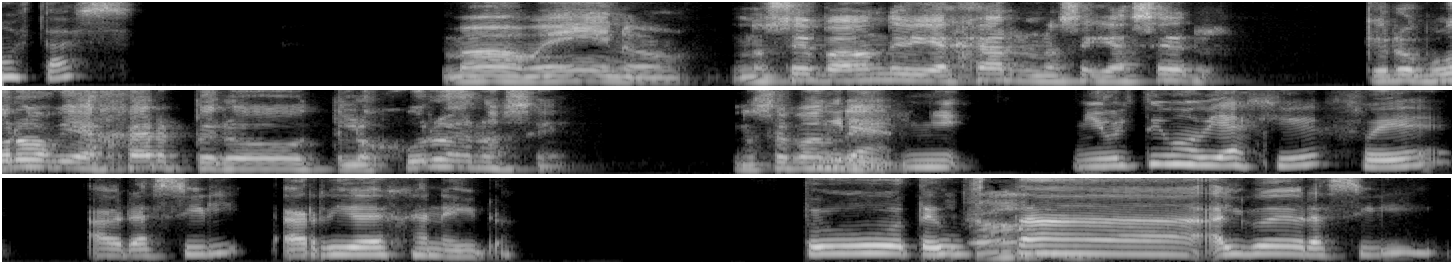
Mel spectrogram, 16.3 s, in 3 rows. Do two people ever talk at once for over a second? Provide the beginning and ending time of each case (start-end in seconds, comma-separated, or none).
none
